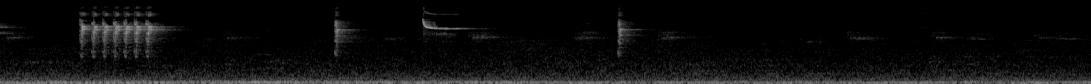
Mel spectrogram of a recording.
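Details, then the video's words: Red siskin singing while dancing with a female: brief bursts of a fast buzzy high trill, sharp clicks and a bright downslurred whistle over a steady low hum. "Red Siskin Singing dancing with female - Pintassilgo da venezuela"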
